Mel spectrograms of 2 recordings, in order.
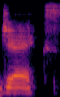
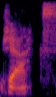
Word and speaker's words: Jakes: Apparently his name is also Jake, Jason Jakes, not Jax, even though it's spelled like JS.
